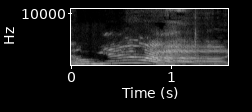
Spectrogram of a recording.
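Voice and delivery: thrilled at the name; excited recognition. Real, not acted. Hearing a favourite book named, excited cry.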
